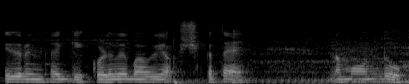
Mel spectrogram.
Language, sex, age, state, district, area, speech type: Kannada, male, 18-30, Karnataka, Chitradurga, rural, spontaneous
